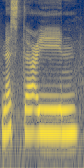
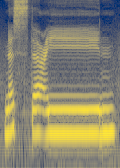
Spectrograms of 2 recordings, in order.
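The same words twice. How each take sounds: First: The vowel before the final n is held briefly. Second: The vowel before the final n is held moderately.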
